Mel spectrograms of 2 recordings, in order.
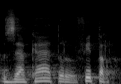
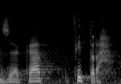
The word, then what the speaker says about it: zakatul fitr: Eh benar menurut beliau adalah pengucapan zakatul fitr bukan zakat fitrah zakat Fitri bukan zakat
